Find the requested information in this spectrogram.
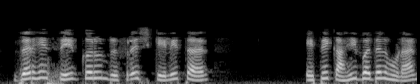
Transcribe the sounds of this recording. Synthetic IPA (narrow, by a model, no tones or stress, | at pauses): d͡zəɾɦeseʋkəɾuːnɾifɾeɕkelet̪əɾ | et̪ekaɦiːbəd̪əlɦoɽ̃aɾ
